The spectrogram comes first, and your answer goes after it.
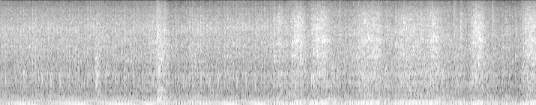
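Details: Truck engine with splash (slinger) oiling and no oil pump, after separating a plug wire that caused a miss: strong, even rumble with throttle blips and no miss or stumble; normal running.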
